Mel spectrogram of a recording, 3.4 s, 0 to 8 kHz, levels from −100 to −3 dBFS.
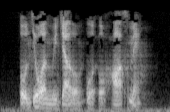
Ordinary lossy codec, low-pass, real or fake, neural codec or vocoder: MP3, 24 kbps; 7.2 kHz; fake; autoencoder, 22.05 kHz, a latent of 192 numbers a frame, VITS, trained on many speakers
